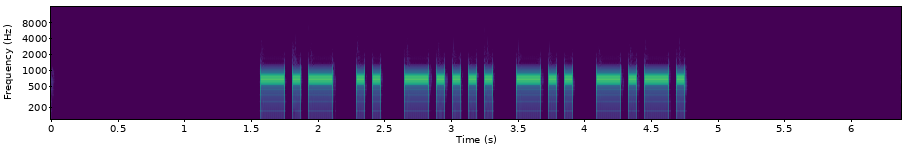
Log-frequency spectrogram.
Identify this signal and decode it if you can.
Morse code, heard as a keyed tone, about 20 wpm, 700 Hz. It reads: KI6DC
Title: Speed Racing - USA 2x2 Call Signs 17wpm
